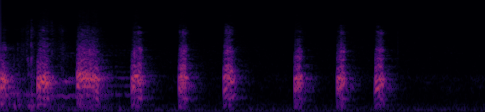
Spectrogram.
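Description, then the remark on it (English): A chicken clucks about eight times in a quick, steady series of short, throaty bursts, clear, with no voices, then falls quiet near the end. “And what could be more cultural than chicken?”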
